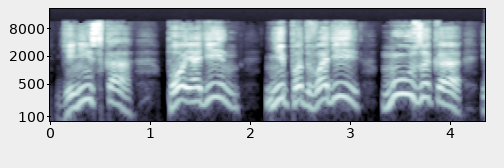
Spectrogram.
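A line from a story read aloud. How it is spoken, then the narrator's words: Shouting. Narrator (Russian): Она кричала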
